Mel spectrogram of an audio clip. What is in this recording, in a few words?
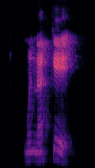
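"menakik", Malay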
